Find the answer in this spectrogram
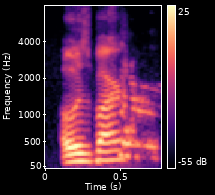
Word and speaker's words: Osbahr: Osbahr?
